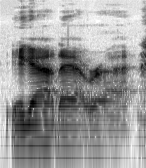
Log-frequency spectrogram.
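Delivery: loud, put-on distant yell; yelling from upstairs. Unseen character calling from the top of the stairs, yelling. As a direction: holler it down the stairs. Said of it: "you can hear yelling from the top of the stairs".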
